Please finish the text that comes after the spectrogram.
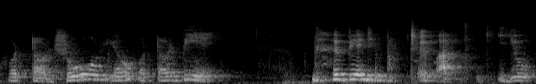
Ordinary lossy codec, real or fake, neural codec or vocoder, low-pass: none; fake; vocoder, 44.1 kHz, 128 mel bands, Pupu-Vocoder; 14.4 kHz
